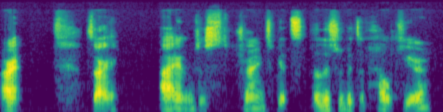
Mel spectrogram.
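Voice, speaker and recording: A woman with a low voice whose pitch moves a lot, talking through a live nail art tutorial. Her talk rambles, she apologizes often, and she swears now and then. The sound is dry and close. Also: very animated, brisk, fairly bright tone, slightly rough, no echo. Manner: casual, with mild swearing. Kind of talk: live-stream tutorial chat.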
